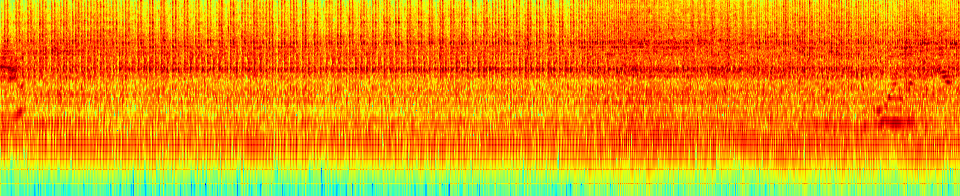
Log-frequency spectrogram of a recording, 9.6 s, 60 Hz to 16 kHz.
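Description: A 1957 Sea King 5 hp outboard motor runs steadily at low throttle, a continuous buzzing drone that holds constant throughout with a slight wavering pitch, close and loud.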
